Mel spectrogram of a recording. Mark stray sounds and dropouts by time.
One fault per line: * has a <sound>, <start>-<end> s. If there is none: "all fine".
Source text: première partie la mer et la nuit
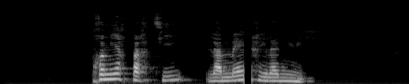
* has a dropout, 2.4-2.5 s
